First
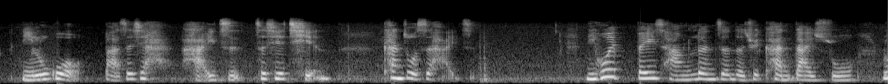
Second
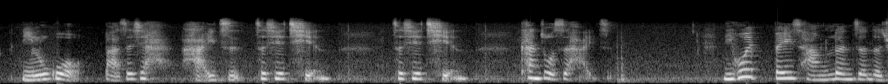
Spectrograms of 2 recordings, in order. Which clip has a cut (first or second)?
second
